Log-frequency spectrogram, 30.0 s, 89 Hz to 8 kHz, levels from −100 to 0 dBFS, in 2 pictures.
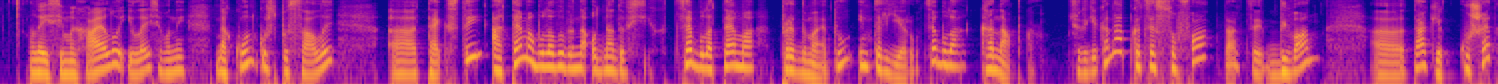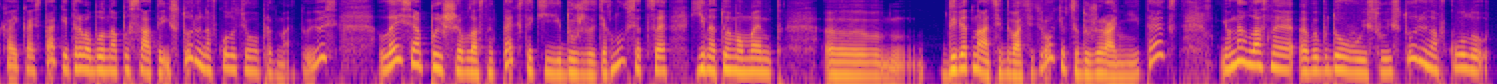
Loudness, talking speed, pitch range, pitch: -26 LUFS, 155 wpm, 165-235 Hz, 195 Hz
